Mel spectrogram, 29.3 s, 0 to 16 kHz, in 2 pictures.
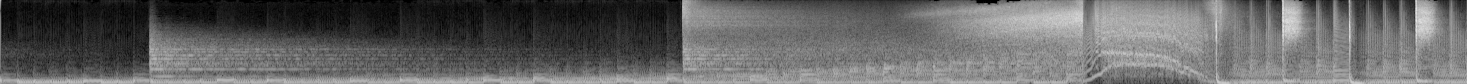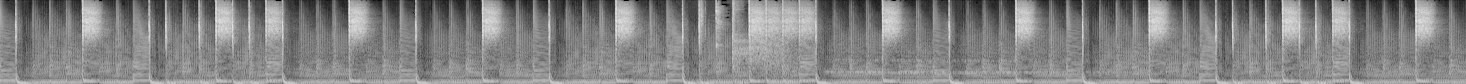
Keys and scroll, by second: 15.7 shift+Down, 23.4 Return.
